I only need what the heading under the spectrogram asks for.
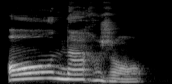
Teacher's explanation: Si fa anche qua la liaison. Prima la nasale en, poi prendo la n che collego con la vocale.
